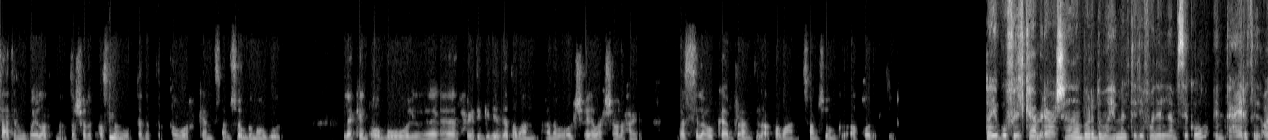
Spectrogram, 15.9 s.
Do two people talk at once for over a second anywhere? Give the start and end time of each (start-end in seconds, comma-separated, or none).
none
